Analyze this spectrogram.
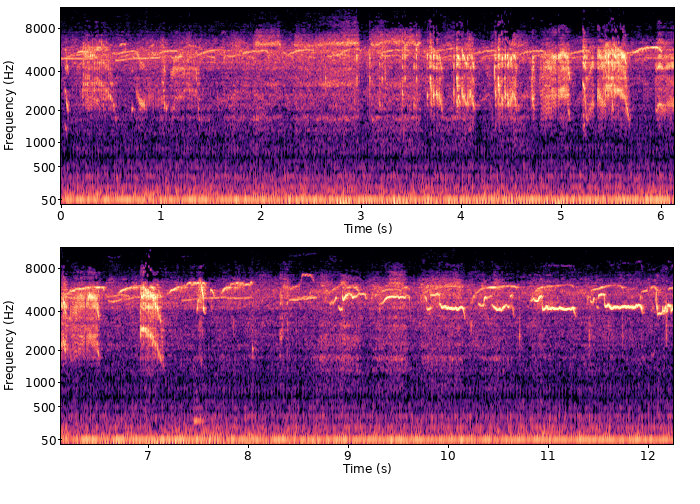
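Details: Swiftlets calling: a dense, continuous chorus of high, thin chirps and rapid twittering trills, with a few clearer whistled notes toward the end and a low hum beneath.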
